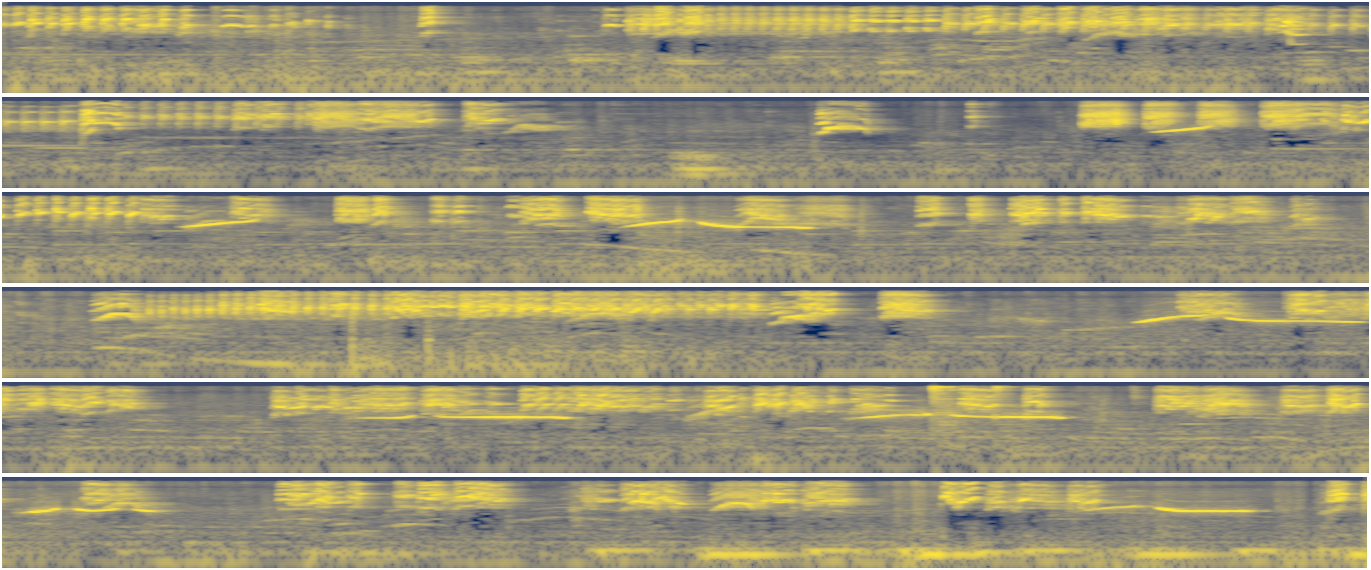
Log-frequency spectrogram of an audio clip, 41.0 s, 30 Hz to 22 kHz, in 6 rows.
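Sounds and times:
high chattering of parakeets: 0:00.0 - 0:09.9, 0:10.8 - 0:41.0
parakeets whistling calls: 0:29.0 - 0:32.7.

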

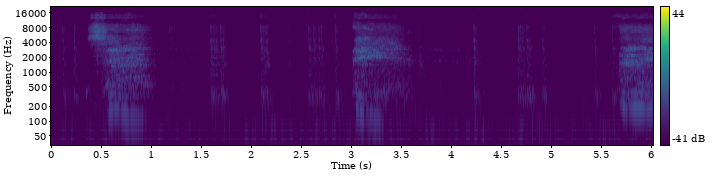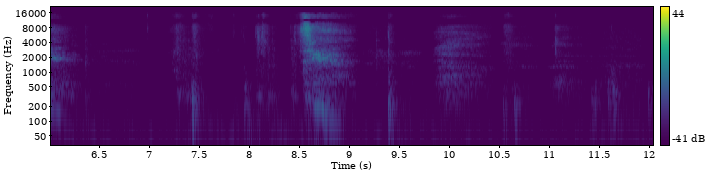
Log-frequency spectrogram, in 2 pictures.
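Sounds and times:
man grunting with effort: 0:05.6 - 0:06.4, 0:08.5 - 0:09.2.

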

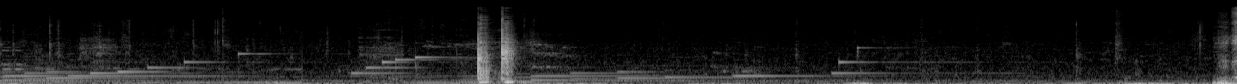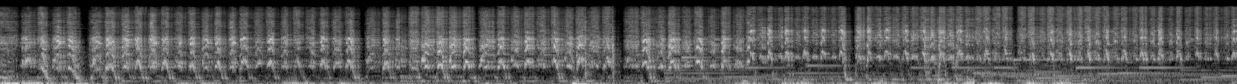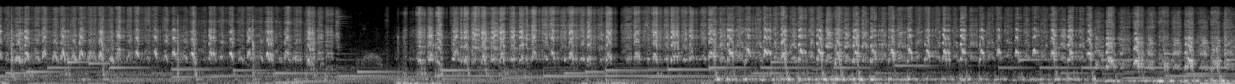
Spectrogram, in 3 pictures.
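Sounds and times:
light melodic background music: 0:00.0 - 0:11.1, 0:15.4 - 0:37.0
hand saw cutting wood: 0:12.2 - 0:37.0.

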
